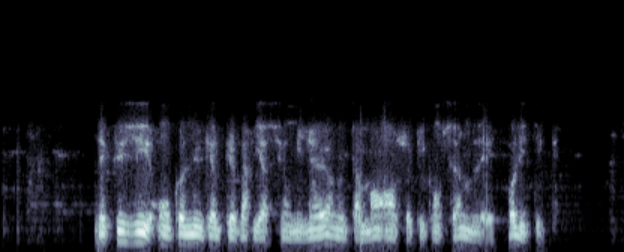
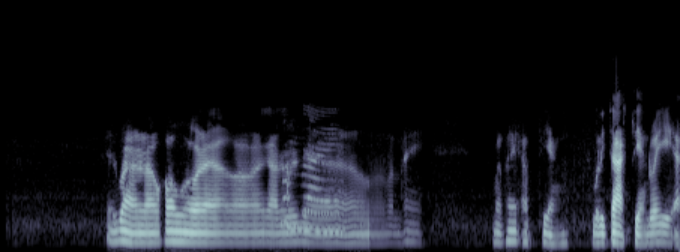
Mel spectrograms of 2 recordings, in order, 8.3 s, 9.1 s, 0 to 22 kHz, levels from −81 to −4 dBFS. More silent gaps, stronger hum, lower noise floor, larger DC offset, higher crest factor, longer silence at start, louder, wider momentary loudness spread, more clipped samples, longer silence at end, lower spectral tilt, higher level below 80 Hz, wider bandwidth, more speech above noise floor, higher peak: neither; neither; first, -69 dBFS vs -65 dBFS; neither; second, 18 dB vs 28 dB; second, 1.25 s vs 1.4 s; first, -20 LUFS vs -26 LUFS; second, 11 LU vs 21 LU; neither; first, 0.9 s vs 0 s; second, -6 dB/octave vs -8.5 dB/octave; about the same, -62 dBFS vs -64 dBFS; second, 5 kHz vs 5.8 kHz; first, 50 dB vs 38 dB; about the same, -2 dBFS vs 0 dBFS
